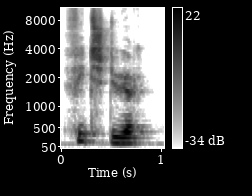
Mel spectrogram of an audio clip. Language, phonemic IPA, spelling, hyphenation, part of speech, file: Dutch, /ˈfits.styːr/, fietsstuur, fiets‧stuur, noun, Nl-fietsstuur.ogg
- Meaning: the handlebar of a bicycle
